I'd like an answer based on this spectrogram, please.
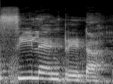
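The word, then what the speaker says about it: Coelenterata: इसे बोलते हैं सीलेंट्रेटा। इसका जो ओ है वो साइलेंट में रहता है।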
